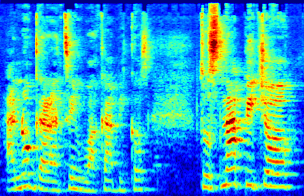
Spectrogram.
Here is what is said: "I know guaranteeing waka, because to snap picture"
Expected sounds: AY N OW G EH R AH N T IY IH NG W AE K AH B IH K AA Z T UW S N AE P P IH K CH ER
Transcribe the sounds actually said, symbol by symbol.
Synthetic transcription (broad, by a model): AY N OW G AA R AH N T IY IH W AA K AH B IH K AA S T UW S N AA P P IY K CH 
